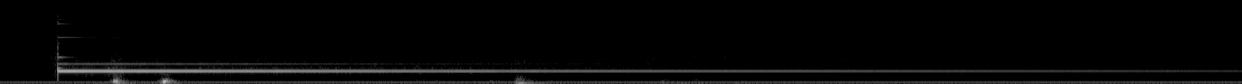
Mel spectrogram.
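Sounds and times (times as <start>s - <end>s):
soft low thumps: 0.6s - 3.2s, 4.8s - 9.0s
mindfulness bell ringing: 0.6s - 10.6s.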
